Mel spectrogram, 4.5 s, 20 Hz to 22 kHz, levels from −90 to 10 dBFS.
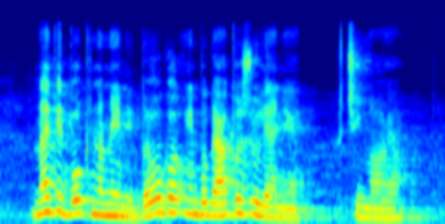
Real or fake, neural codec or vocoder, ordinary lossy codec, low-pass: fake; codec, 44.1 kHz, 2.6 kbps, SNAC; none; 14.4 kHz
